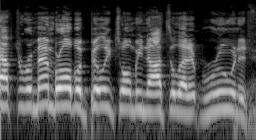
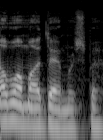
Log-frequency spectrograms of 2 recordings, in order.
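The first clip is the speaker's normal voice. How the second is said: deliberately bad, sloppy put-on basketball-star voice; 12 semitones lower, 8 dB quieter than usual. Imitating a player after his fourth title: bad LeBron James impression. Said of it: "Wins a championship".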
